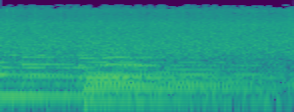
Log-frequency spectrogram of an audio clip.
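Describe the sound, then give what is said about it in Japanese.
Rain falls on an autumn afternoon outside a high school broadcasting room as a dense, steady hiss of drops with a low rumbling undertone. It stays even and continuous throughout, with no voices. “この雨がやまんかったらどうなると思う？”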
